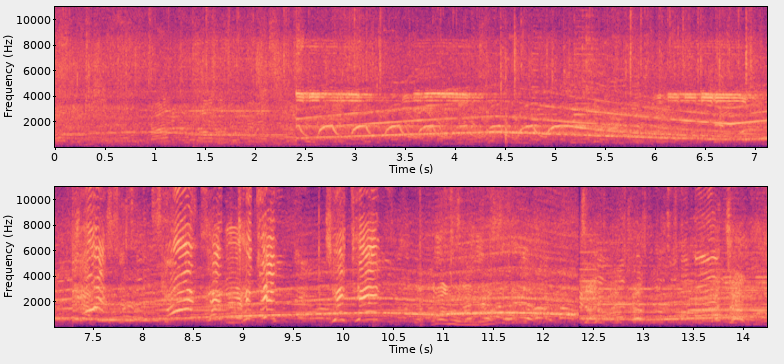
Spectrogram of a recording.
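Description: Several emergency-vehicle sirens sounding at once, their slow rising and falling wails overlapping, with a faster warbling siren among them; they get louder a couple of seconds in.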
